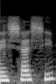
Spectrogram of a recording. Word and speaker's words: Nnechachi: lo siguiente eres amal bueno se pronuncian esashi pero Vale cualquier pronunciación Cuántas veces has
